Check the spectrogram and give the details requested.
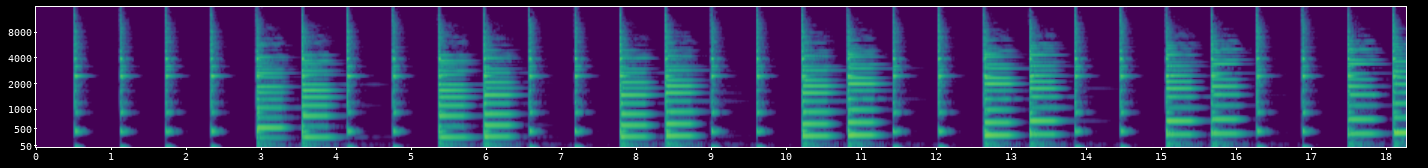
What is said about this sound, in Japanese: ファミレドドシラソラシド次はこんなフレーズです。まず聞いてみましょう。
